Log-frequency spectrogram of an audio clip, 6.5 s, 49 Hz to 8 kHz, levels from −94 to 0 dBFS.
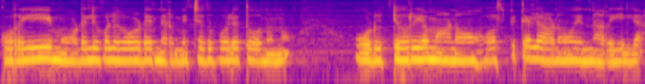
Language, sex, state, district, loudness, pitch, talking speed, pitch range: Malayalam, female, Kerala, Kasaragod, -16 LUFS, 210 Hz, 110 wpm, 205-215 Hz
